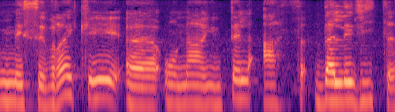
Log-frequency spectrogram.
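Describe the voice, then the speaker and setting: At a fairly slow pace, a woman speaks with a slight Italian accent and a fairly low pitch. Her intonation is fairly even, and background noise is noticeable. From Italy. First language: Italian (speaking French). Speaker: cancer researcher. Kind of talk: TV interview.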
